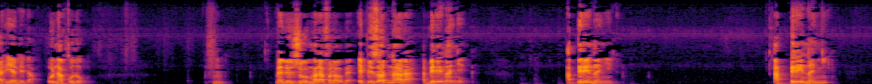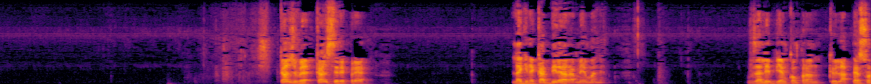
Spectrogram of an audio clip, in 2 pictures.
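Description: A man speaks close to a microphone with pauses between his phrases.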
